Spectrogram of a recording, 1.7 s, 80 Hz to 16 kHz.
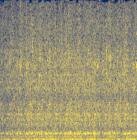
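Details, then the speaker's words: V8 LS7 swap in an S10 with new idle air log intake, warm idle after cold start at about 50°F: steady even idle, whistle noise gone, idle air control now controlling idle; normal warm idle. "alright as you can hear the whistle noise is gone the idle air control is controlling the idle now"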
